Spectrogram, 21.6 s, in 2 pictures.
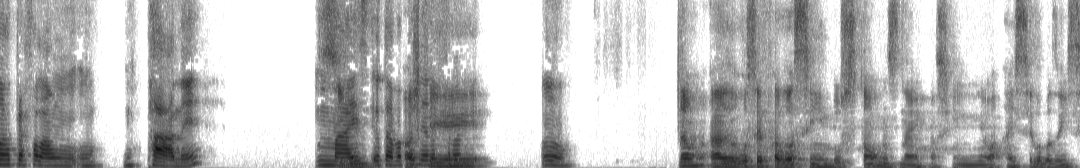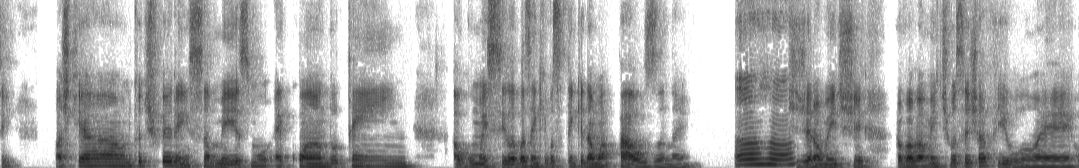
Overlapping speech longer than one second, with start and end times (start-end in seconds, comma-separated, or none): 3.2-4.7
